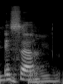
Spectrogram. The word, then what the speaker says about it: Asa: Une série anglaise, donc avec alors je sais pas comment on prononce, on dit Asa ou Ace ou Asa Asa Butterfield.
